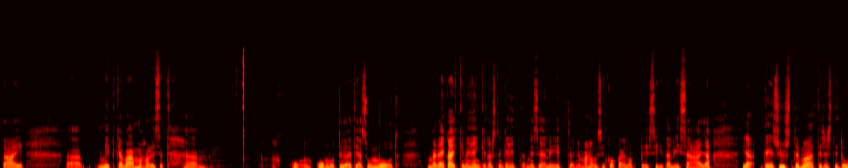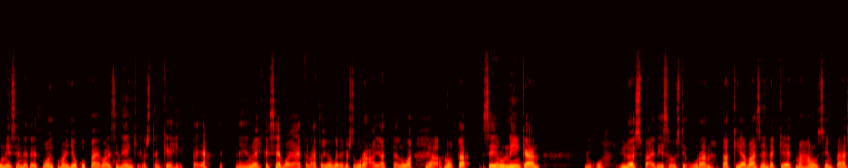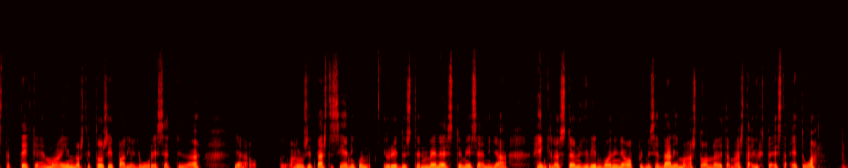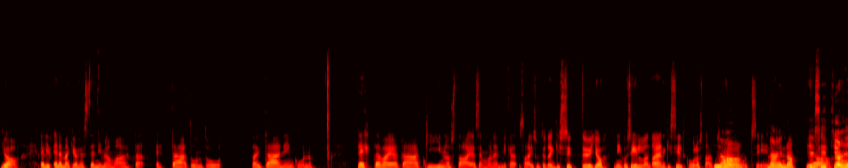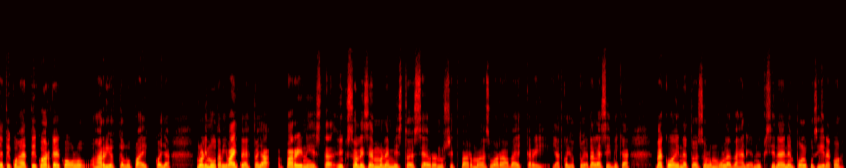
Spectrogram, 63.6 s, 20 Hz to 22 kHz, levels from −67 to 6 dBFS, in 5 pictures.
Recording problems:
uneven, jittery; strongly; from 4.5 s to 1:00

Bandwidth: 15.5 kHz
